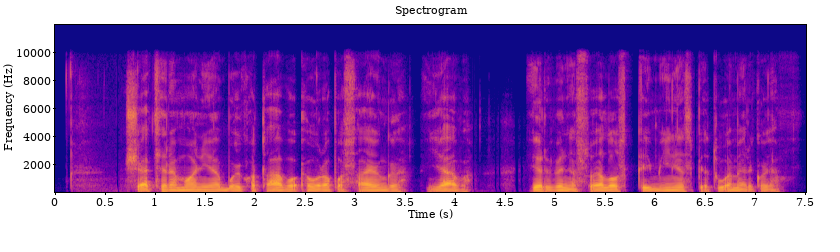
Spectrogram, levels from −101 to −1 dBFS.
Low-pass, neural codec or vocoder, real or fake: 9.9 kHz; none; real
